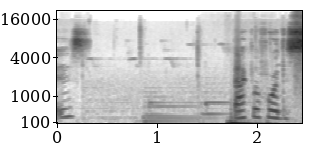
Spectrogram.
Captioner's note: bird calls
